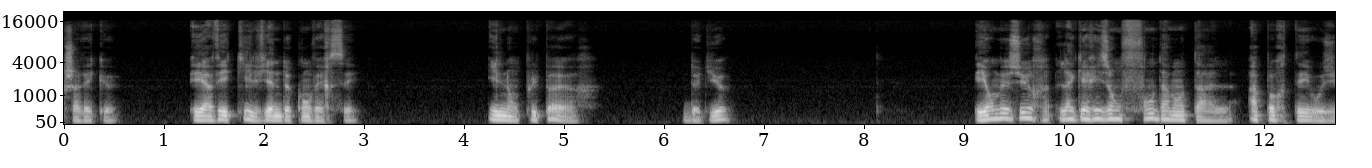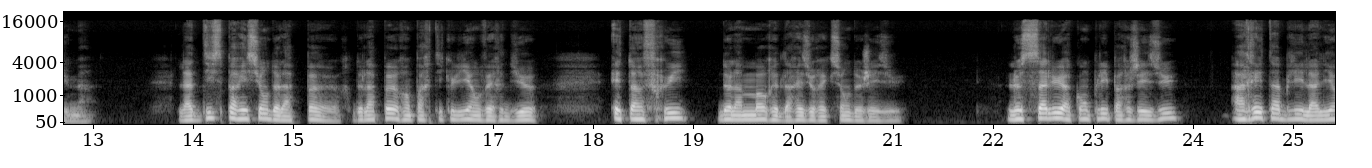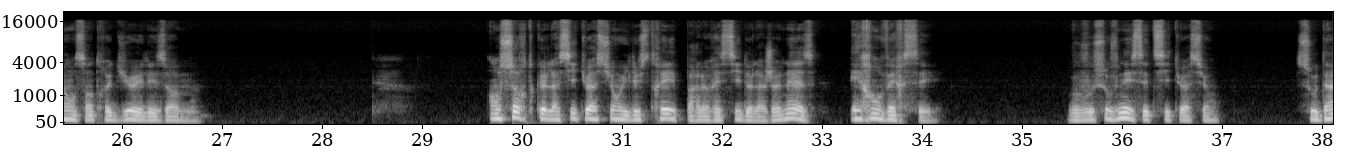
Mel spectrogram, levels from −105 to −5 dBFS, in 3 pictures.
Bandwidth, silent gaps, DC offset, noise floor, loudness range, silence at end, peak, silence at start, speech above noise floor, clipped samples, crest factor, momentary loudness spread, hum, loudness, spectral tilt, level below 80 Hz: 17 kHz; none; under 0.1%; -82 dBFS; 6 LU; 0 s; -12 dBFS; 0 s; 53 dB; under 0.1%; 20 dB; 13 LU; none; -30 LUFS; -6.5 dB/octave; -60 dBFS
